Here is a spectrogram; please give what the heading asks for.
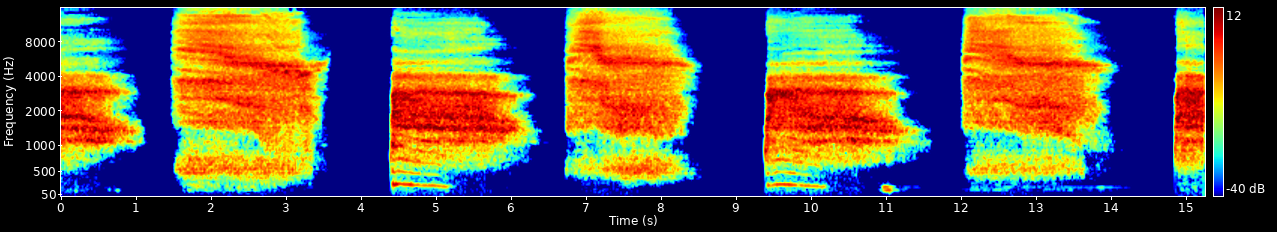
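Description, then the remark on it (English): Slow, deep breaths in and out, each lasting about two seconds with brief pauses between, fairly loud with a breathy hiss; no talking. “Continue breathing in and out.”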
